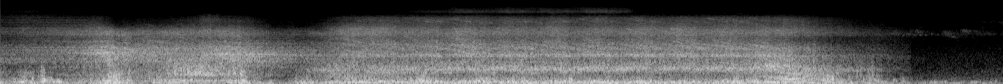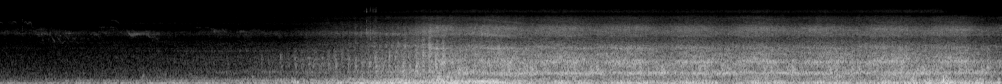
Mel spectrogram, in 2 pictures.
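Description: A diesel multiple unit passes close by with engine and rail noise that dies away about nine seconds in. After a few quieter seconds, an LNER Azuma high-speed train is heard coming closer and rushing past, loud for the last six seconds.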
